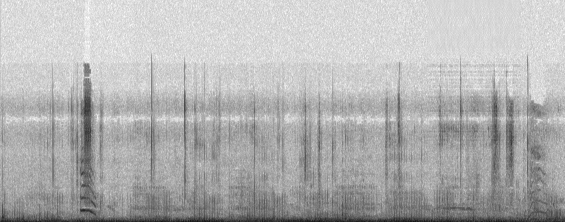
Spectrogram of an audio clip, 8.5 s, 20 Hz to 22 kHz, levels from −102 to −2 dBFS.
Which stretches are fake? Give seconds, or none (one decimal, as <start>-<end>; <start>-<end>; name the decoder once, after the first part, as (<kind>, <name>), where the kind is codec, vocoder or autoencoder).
6.4-7.8 (vocoder, BigVGAN v2)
